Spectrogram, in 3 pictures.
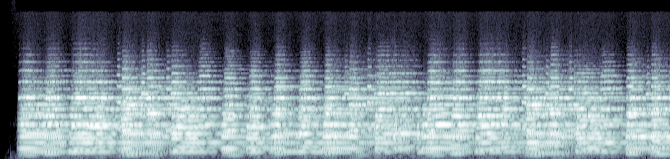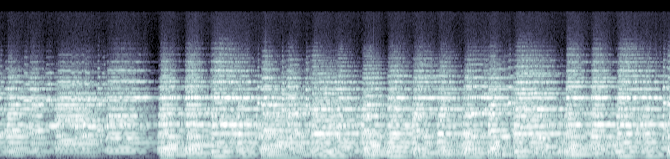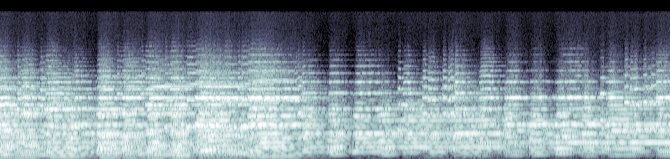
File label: Trumpet Tune Brass Ensemble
